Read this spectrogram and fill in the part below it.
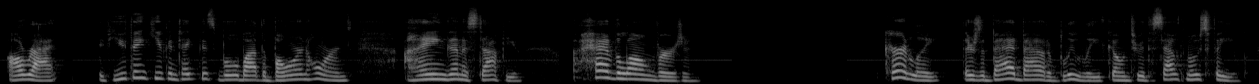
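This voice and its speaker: A woman plays a hardworking cartoon farm mare with a Southern American drawl and medium pitch. She talks plainly and matter-of-factly, with folksy turns of phrase. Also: a little slow, natural voice. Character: plain-spoken, hardworking female farm pony. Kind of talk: cartoon character letter reading.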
